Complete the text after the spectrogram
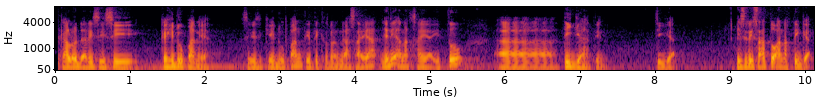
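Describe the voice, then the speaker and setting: Guy telling stories in an interview, lowish voice, jokes around a lot, faint room hum behind. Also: normal speed. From Indonesia. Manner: lively, joking storyteller who chuckles often and slips in English words. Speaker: business coach, interview guest. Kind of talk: casual interview storytelling.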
